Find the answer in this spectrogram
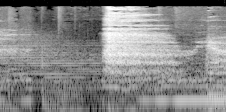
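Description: A woman takes one long, heavy breath about a second in, a stressed sigh, over steady background music.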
